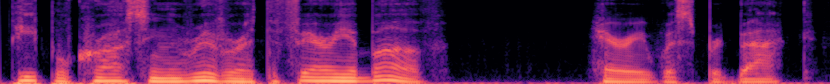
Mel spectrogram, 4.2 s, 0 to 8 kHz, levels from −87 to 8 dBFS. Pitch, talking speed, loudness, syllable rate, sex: 110 Hz, 160 wpm, -15 LUFS, 6.0 syllables/s, male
